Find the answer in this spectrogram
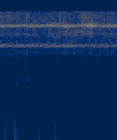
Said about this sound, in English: Okay, this is out here. It's real quiet right now. I'm listening to the crickets, bud.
